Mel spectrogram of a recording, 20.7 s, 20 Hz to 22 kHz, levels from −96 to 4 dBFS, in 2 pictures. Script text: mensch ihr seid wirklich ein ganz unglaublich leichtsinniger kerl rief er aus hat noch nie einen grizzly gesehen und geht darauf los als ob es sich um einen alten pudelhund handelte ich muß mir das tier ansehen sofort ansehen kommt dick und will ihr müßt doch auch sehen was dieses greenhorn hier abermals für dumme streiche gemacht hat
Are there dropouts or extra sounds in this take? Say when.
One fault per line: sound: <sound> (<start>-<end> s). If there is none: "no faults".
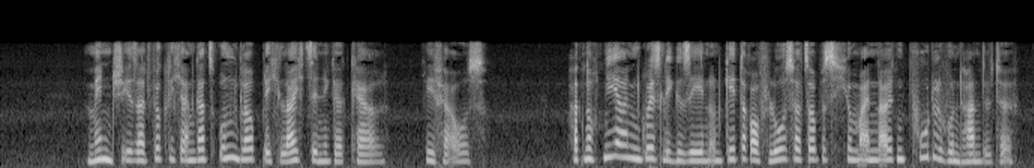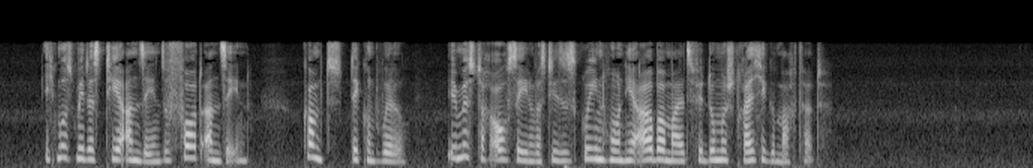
no faults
